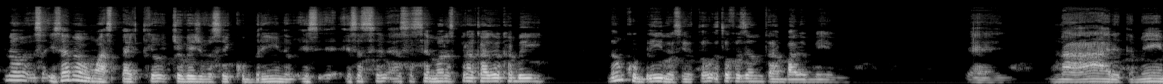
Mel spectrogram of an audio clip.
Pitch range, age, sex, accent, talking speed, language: 110-140 Hz, 20-39, male, Brazilian, 170 wpm, Portuguese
